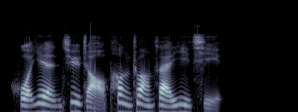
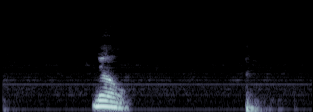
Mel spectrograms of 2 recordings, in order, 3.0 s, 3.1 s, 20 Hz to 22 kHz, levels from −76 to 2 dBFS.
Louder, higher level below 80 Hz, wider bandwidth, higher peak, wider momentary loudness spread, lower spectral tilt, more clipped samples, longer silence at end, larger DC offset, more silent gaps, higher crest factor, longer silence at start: second, -23 LUFS vs -18 LUFS; second, -62 dBFS vs -42 dBFS; first, 11 kHz vs 3.8 kHz; about the same, -4 dBFS vs -2 dBFS; second, 11 LU vs 18 LU; second, -3.5 dB/octave vs -10 dB/octave; neither; first, 0.75 s vs 0.55 s; first, 0.4% vs under 0.1%; neither; about the same, 20 dB vs 20 dB; second, 0.1 s vs 0.9 s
